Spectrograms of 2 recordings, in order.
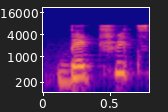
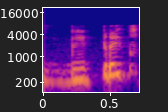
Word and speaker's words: Beatrix: e a vowel sound the correct pronunciation is batrix Potter but even if their reading is Beatrix Potter Let It Be please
